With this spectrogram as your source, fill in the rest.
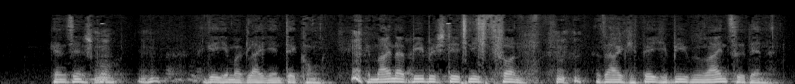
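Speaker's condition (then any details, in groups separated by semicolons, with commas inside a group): Parkinson's disease; diagnosed at age 57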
